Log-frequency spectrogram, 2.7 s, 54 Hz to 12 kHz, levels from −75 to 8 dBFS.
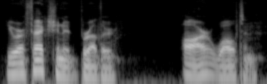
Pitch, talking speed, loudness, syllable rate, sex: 90 Hz, 110 wpm, -19 LUFS, 5.7 syllables/s, male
